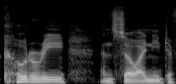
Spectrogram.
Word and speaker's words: Coterie: have to fix and it didn't pronounce the name of the website correctly it said cottery not codery and so I need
